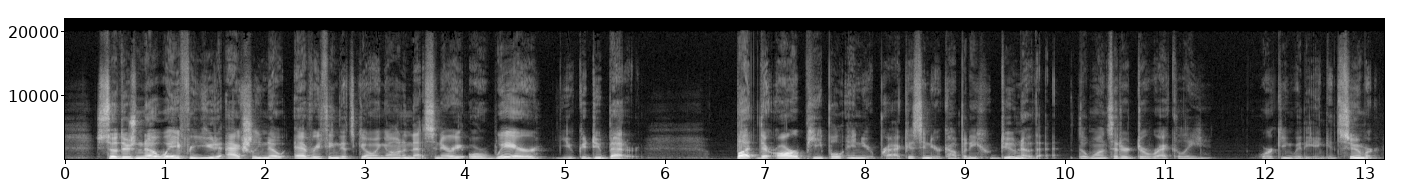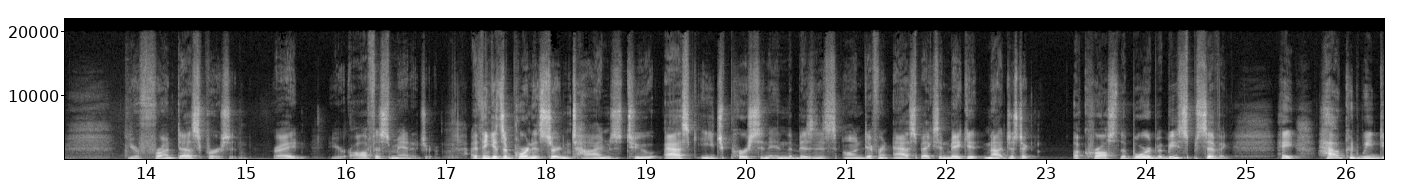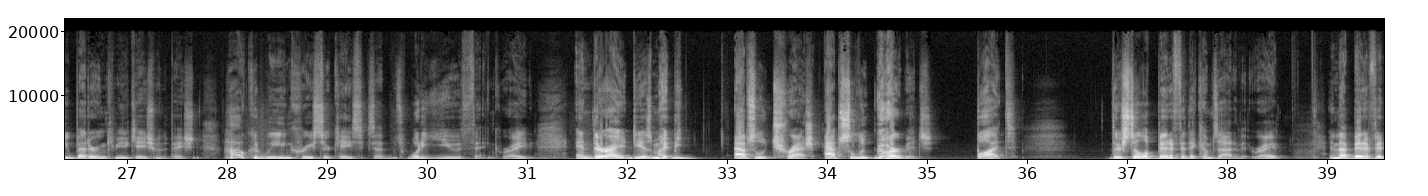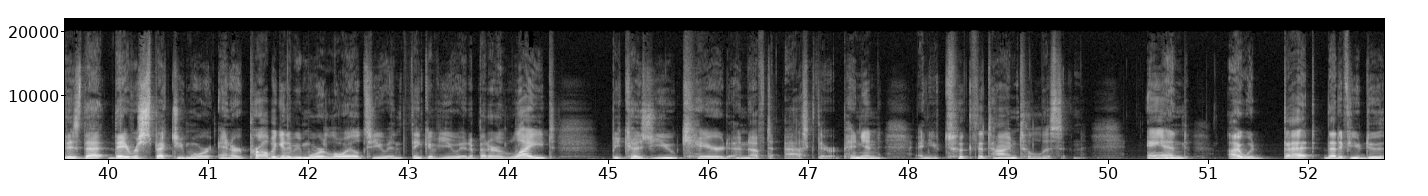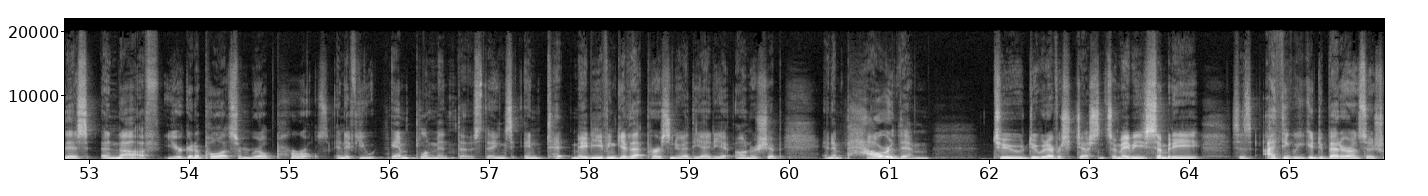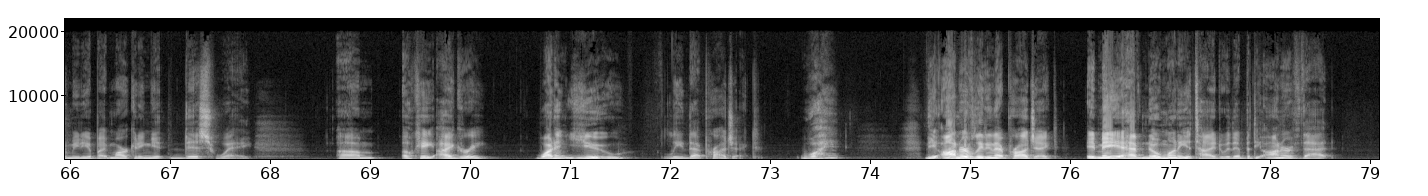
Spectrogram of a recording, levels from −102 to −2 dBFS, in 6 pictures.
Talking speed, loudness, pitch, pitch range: 195 wpm, -20 LUFS, 110 Hz, 95-140 Hz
